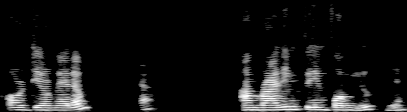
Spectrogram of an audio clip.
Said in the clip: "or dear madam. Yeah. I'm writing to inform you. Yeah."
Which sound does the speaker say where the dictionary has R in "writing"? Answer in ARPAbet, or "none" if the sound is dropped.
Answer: R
